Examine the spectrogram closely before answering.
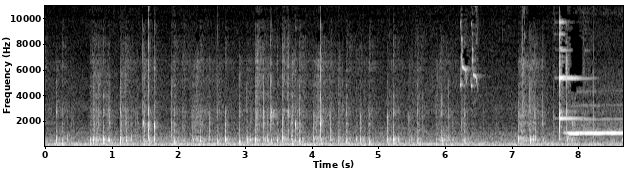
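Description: Quick blocky crunching and tapping of stone being mined sounds over and over.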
